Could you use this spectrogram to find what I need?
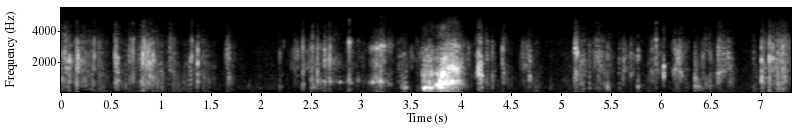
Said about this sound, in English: And we're witnessing right now a southern woman beating a dog. Let's listen closely.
